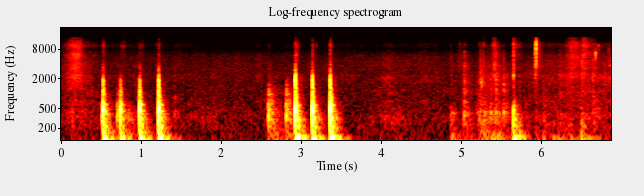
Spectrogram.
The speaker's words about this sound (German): Und ich gehe jetzt raus und der muss gleich anklopfen.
